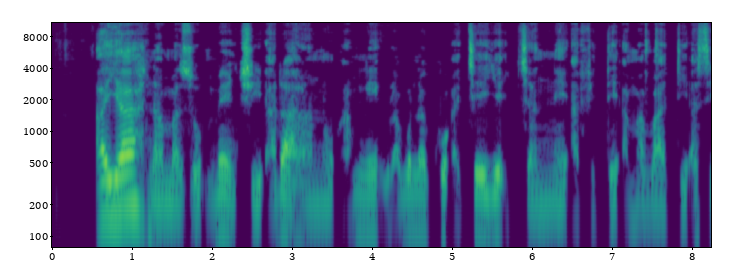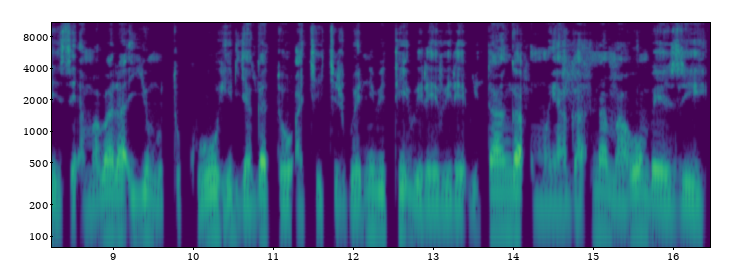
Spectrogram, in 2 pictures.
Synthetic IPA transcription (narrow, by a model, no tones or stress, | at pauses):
ajanamazume̞ːnʃiʔaɾahaːn̥uha̰mŋe̞uɾaβo̞nakʰo̞ʔace̞ːje̞caːne̞ʔafite̞ʔamaβaːtiʔasize̞ʔamaβaɾajumutukʰuhiɾɟaɡato̞ʔaciciʒɡwe̞niβitiβiɾe̞βiɾe̞βitaːŋɡaʔumujaɡanamahuːmbe̞ːzi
